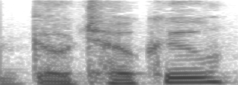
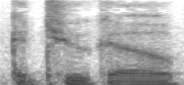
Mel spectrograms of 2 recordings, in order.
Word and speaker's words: Gotoku: 2 as Ryu ga Gotoku. I always trip up the syllables in Gotoku, and I do like Gotuko, Gotoko, something like that. I don't know why it trips me up. Gotaku.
